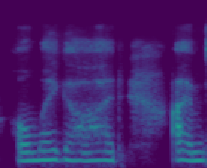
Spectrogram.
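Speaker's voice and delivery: hushed, breathy whisper; whispered quote. Retold or imitated. Clerk apologizing to the customer, whispered. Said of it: "And she was like".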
